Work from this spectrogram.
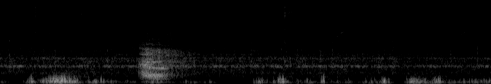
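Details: Alarm call of a female red deer, reminiscent of a large dog's bark: a single short, gruff bark early on, amid low-pitched thumping noises and a continuous faint hum.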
